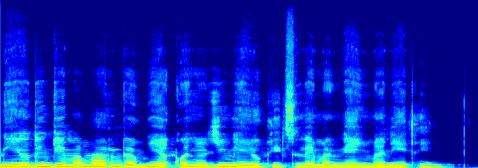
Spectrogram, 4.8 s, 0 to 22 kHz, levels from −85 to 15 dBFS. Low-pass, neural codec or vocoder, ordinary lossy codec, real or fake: none; codec, 44.1 kHz, 3.4 kbps, Pupu-Codec; none; fake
